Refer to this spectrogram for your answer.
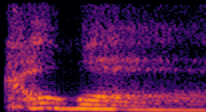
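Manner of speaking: very high, shrill holler. Telling what Brian always does, imitating Brian's yell. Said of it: "Brian always yells".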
